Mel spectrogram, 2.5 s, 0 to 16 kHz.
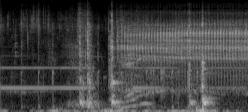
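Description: A Toyota Land Cruiser 100 series with a dead battery gives rapid, repetitive starter clicking, a fast steady chatter that begins partway through and continues to the end, with brief speech-like sounds before it.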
